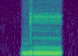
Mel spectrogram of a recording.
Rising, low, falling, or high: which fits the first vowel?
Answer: high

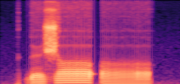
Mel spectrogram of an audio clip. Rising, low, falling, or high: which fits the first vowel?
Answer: low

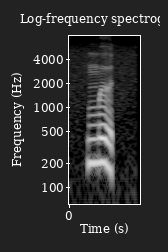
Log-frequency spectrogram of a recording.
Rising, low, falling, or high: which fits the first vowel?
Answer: falling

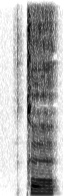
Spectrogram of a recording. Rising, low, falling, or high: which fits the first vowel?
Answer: high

